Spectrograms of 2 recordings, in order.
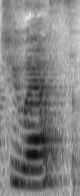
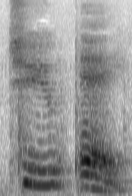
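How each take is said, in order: First: The word es is said with its letters sounded. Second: The word es sounds like 'ay', final letters silent. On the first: The speaker calls it wrong. "I don't have tu es" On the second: The speaker calls it right. "It's got that A Y sound to it"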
